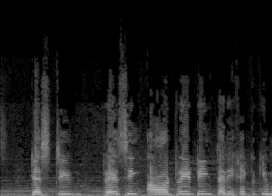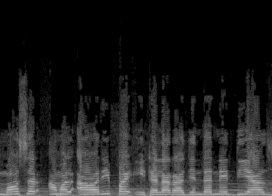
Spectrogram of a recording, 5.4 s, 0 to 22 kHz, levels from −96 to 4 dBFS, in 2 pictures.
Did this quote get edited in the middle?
yes; 1 cut; at 2.5 s

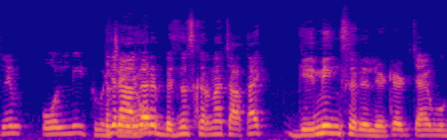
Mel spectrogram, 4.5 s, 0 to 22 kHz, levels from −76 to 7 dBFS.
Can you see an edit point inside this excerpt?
yes; 1 cut; at 1.1 s

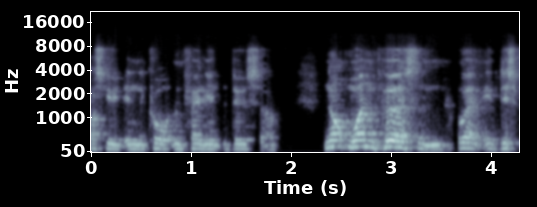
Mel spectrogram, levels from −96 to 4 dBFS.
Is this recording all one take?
yes; 0 cuts

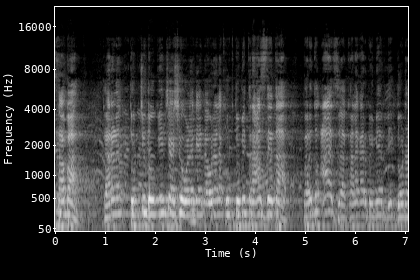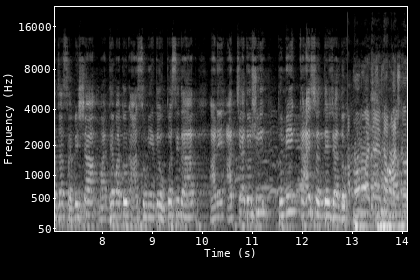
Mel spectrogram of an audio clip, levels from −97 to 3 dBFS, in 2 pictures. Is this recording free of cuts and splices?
no; 1 cut; at 12.9 s

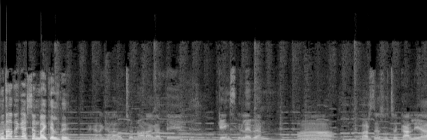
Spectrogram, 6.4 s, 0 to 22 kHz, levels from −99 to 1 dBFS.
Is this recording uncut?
yes; 0 cuts

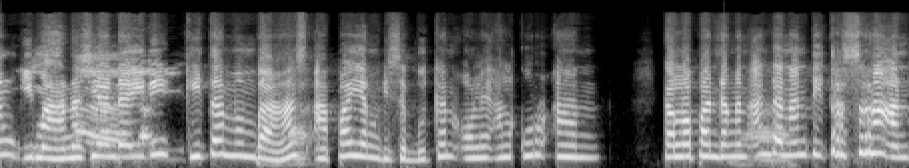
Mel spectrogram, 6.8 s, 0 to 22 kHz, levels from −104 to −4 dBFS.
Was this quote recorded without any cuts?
no; 1 cut; at 1.3 s

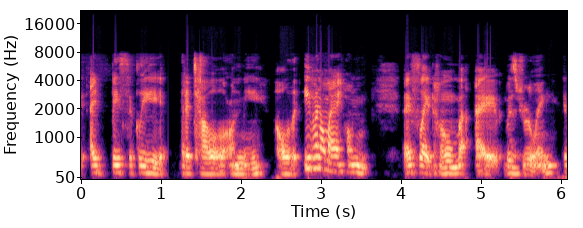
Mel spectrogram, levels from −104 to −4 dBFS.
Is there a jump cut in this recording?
yes; 1 cut; at 1.3 s

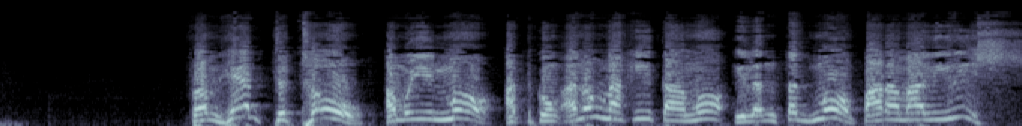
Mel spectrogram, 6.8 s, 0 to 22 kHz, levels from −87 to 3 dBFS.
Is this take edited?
no; 0 cuts

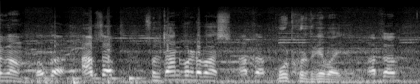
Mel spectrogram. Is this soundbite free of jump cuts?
yes; 0 cuts

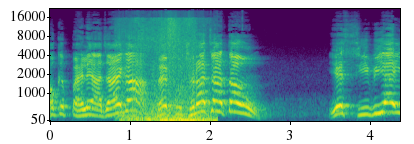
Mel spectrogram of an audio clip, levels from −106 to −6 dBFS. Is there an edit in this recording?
yes; 1 cut; at 1.2 s

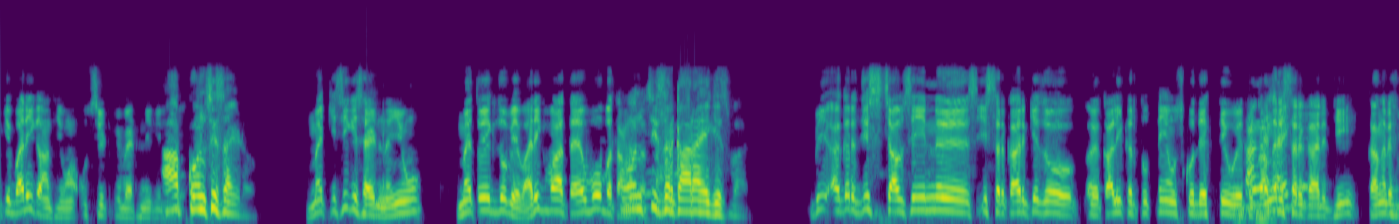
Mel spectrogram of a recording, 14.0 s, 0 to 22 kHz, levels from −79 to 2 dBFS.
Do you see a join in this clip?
no; 0 cuts

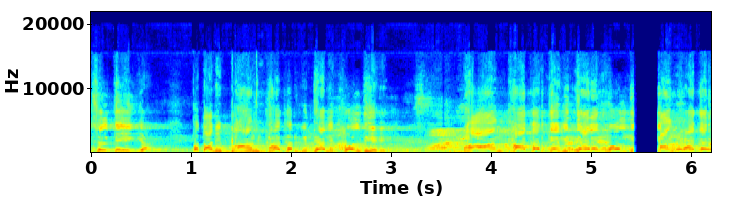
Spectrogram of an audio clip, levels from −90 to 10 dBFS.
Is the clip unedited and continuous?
yes; 0 cuts

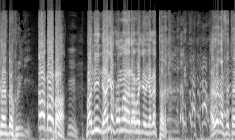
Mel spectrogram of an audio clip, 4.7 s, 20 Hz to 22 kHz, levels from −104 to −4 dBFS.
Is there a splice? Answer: no; 0 cuts

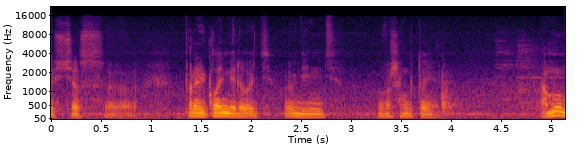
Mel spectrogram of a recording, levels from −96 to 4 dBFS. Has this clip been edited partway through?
no; 0 cuts

